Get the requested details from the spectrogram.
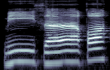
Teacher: وَإِذْ أَخَذْنَا، نون الف زبرنا، وَإِذْ أَخَذْنَا میثاق، میم کو یا کے ساتھ ملانا ہے، سا ہے، سا کو باریک کرنا ہے، زبان باہر نکالیں گے سا کو پڑھتے وقت۔ میم یا زیر می، سا الف زبر سا، میثا، قاف زبر قا، قاف کو موٹا کرنا ہے، میثاق۔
